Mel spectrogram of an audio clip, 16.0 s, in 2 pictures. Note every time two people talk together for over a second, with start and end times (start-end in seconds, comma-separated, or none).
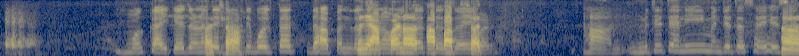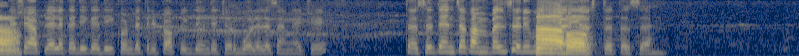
3.4-4.8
